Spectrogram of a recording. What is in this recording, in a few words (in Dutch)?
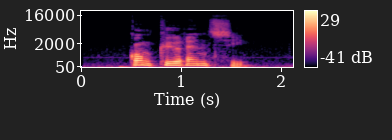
"concurrentie", Dutch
